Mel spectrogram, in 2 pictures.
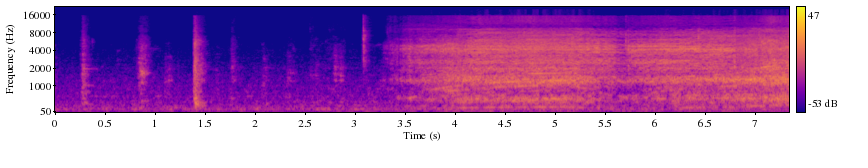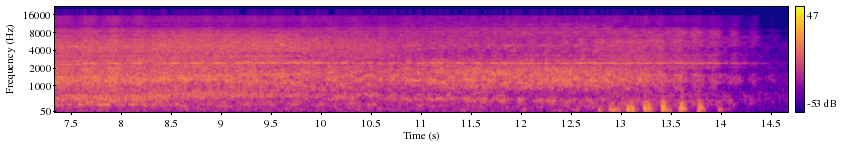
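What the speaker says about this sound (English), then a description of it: "let's grab our hair dryer" A few sharp ticks and clicks, then a hair dryer switches on and blows steadily with a loud, rushing whine for about ten seconds before cutting off, drying chalk paste on a wood round wreath.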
